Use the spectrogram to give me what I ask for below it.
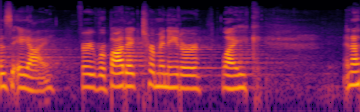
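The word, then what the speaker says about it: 愛: And the word for love in Japanese is ai, which is spelled AI.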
